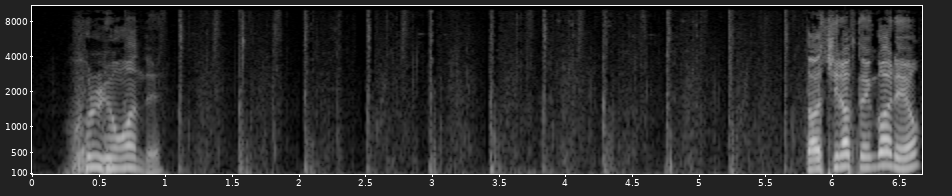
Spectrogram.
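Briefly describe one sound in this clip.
Footsteps thud quickly and evenly on dry ground.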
